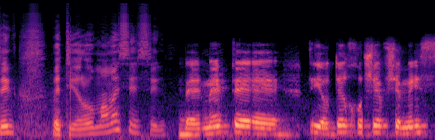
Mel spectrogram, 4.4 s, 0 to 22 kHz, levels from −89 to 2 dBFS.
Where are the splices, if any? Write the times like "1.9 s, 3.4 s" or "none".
1.8 s, 3.1 s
